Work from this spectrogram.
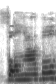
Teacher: when we say vulnerable, the stress falls on the first syllable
